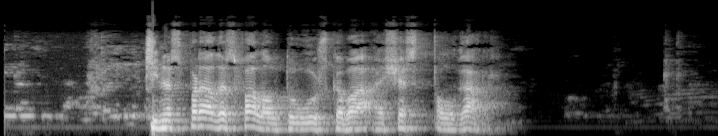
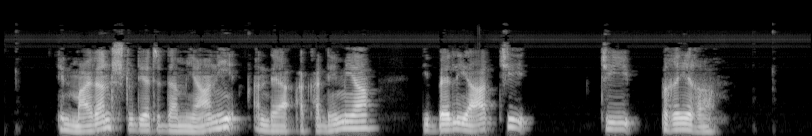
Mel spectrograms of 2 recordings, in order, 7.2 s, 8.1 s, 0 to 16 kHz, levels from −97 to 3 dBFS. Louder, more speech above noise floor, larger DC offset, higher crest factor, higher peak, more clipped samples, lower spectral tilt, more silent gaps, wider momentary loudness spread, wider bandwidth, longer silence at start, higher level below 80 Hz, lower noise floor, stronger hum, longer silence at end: first, -15 LUFS vs -20 LUFS; about the same, 54 dB vs 53 dB; neither; about the same, 18 dB vs 20 dB; about the same, 0 dBFS vs 0 dBFS; neither; second, -4.5 dB/octave vs -8 dB/octave; neither; first, 19 LU vs 11 LU; first, 9.4 kHz vs 7.6 kHz; second, 0.05 s vs 0.6 s; about the same, -50 dBFS vs -46 dBFS; about the same, -69 dBFS vs -72 dBFS; neither; first, 2.2 s vs 1 s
